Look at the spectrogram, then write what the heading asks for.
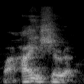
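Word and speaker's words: ma'aser: You can find this in the book of numbers chapter 18 and verse 21 and Malachi 3:8-10 means 10 in the Hebrew and is pronounced Mahisher.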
